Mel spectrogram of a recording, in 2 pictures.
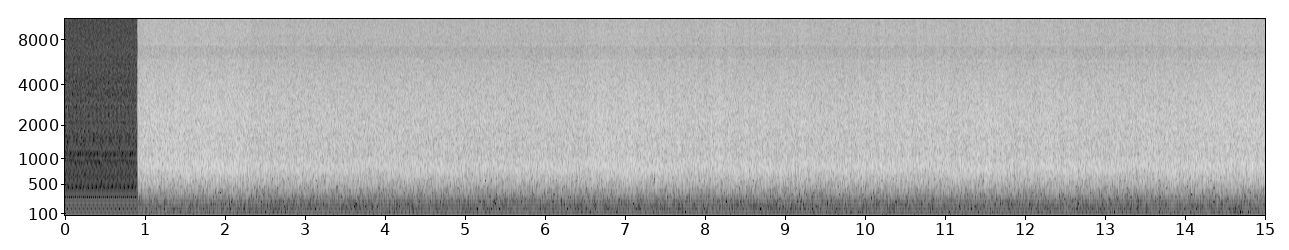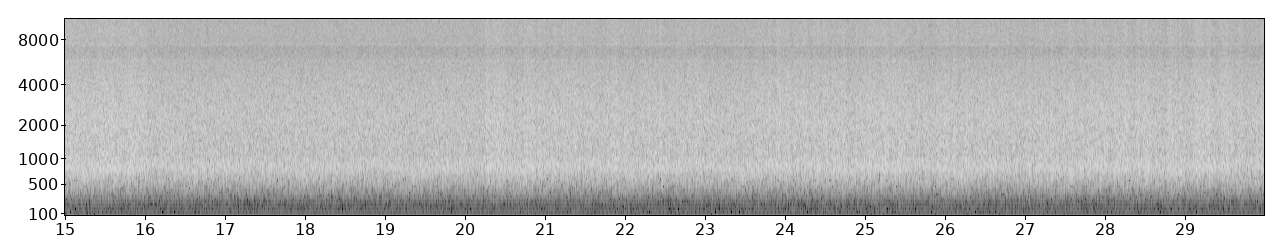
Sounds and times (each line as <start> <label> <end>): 0.9 Processed white noise 29.9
